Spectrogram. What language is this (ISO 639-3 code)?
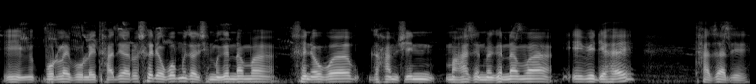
brx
